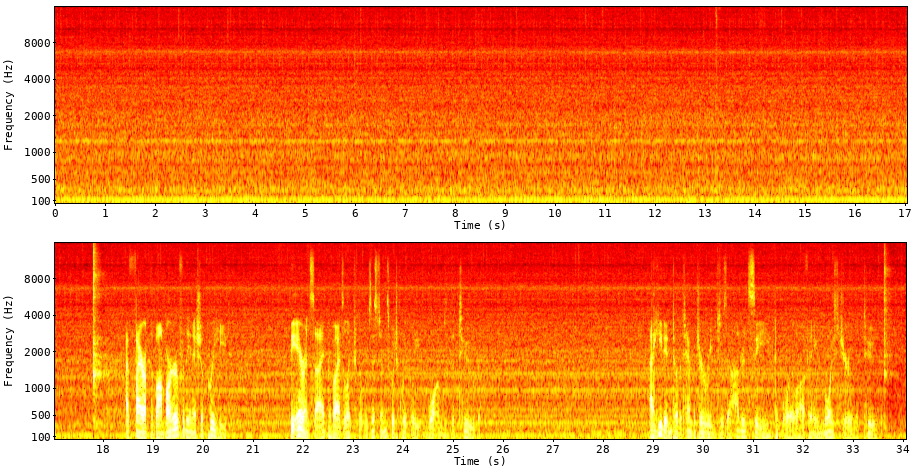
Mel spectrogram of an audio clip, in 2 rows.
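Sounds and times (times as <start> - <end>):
vacuum pump humming: 0.0 - 34.0.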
